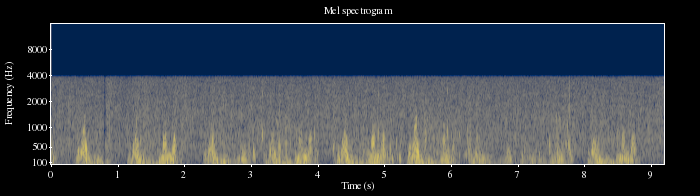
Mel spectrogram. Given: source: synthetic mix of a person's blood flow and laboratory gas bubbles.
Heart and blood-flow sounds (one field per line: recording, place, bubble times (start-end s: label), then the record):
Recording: Doppler ultrasound of blood flow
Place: precordium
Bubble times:
3.00-3.20 s: bubbles
3.35-3.62 s: bubbles
3.94-4.01 s: bubbles
4.20-4.28 s: bubbles
4.67-4.71 s: bubbles
4.81-4.85 s: bubbles
4.89-4.97 s: bubbles
5.02-5.29 s: bubbles
5.58-6.14 s: bubbles
6.18-6.41 s: bubbles
6.46-6.52 s: bubbles
7.04-7.38 s: bubbles
7.45-7.67 s: bubbles
7.71-7.86 s: bubbles
From the record:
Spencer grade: 2 (many but less than half of the cardiac periods contain bubble signals, singularly or in groups)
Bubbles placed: only in the low amplitude regions of the cardiac cycle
